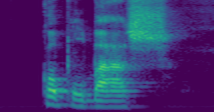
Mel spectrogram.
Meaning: contractor who acts as a middle man between prospective employer and prospective employee. Generally for short term employment like day labour. (Archaic)
- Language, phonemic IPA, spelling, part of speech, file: Dutch, /ˈkɔpəlˌbas/, koppelbaas, noun, Nl-koppelbaas.ogg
